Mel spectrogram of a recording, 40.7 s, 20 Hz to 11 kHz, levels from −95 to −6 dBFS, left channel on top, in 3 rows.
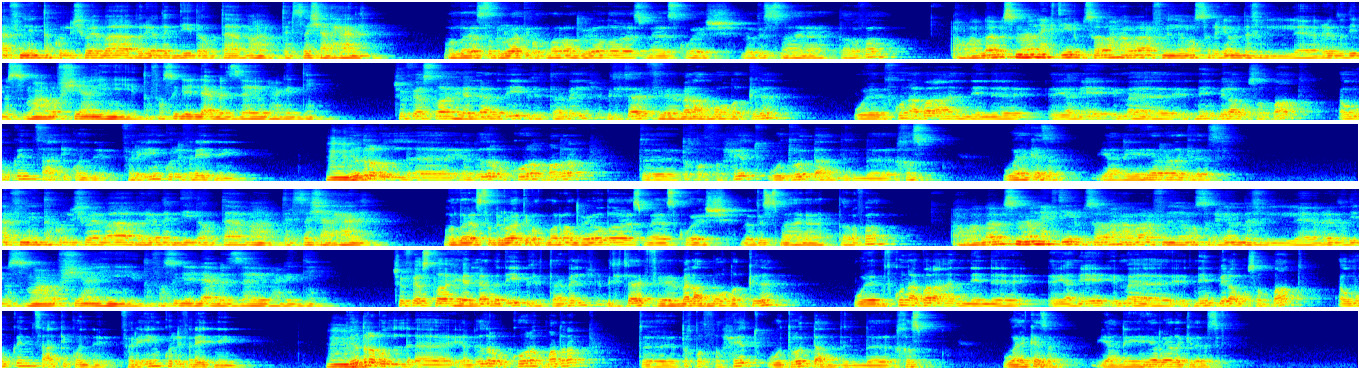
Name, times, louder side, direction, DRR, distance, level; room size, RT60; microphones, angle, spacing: voice 1, 0.0-3.6 9.5-16.7 30.4-30.7, left 1 dB, 30° left, 1 dB, 0.4 m, -26 dB
voice 2, 4.4-8.8 17.5-21.3 22.1-26.4 26.9-29.5 30.5-32.9 33.5-36.3 37.2-37.7 38.0-39.4, right 2 dB, 55° right, 3 dB, 0.4 m, -28 dB
3.3 x 2.1 x 3.0 m, 0.73 s
head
